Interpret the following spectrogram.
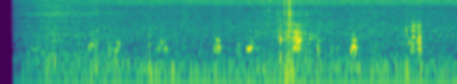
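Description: Faint series of short clucking partridge calls, several notes a second at uneven spacing.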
